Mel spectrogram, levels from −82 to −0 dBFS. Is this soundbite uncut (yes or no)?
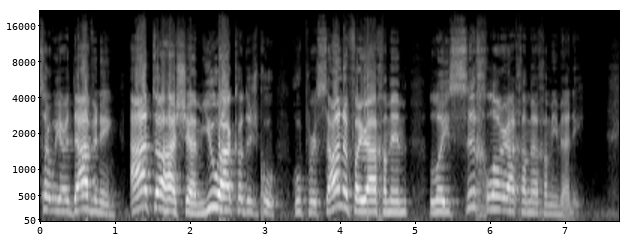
no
